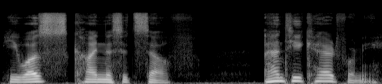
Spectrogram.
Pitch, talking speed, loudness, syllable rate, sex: 115 Hz, 140 wpm, -20 LUFS, 3.9 syllables/s, male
